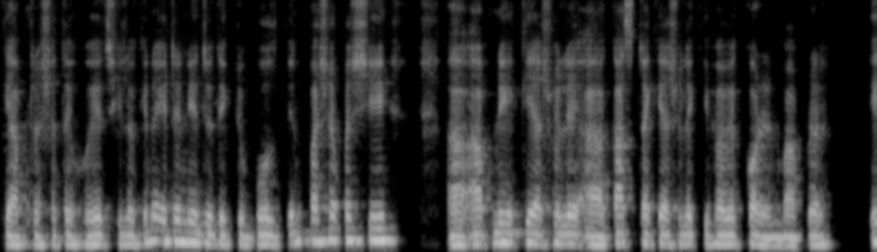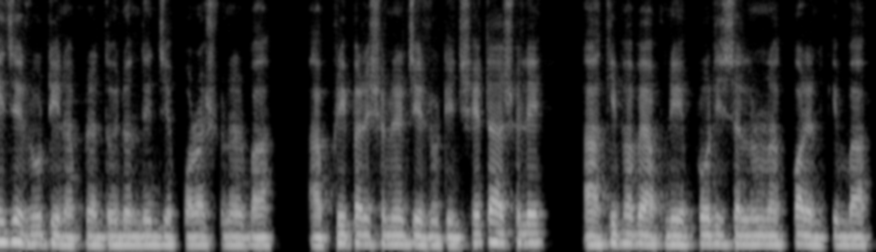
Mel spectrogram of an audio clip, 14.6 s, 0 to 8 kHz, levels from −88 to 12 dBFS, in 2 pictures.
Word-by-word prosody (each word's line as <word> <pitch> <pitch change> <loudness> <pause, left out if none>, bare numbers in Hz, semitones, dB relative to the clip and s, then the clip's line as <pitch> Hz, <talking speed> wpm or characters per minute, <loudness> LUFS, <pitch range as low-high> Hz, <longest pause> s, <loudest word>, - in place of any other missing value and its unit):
কি - - -13
আপনার 95 0 -3
সাথে 100 -1 -3
হয়েছিল 100 +1 -1
কিনা 120 +5 +1
এটা 130 0 +3
নিয়ে 120 -2 +4
যদি 105 -1 0
একটু 95 +1 -4
বলতেন? 100 +2 0
পাশাপাশি 140 +1 +1 0.6
আ - - +4 0.2
আপনি 115 +2 0 0.2
কি 120 - +1
আসলে 110 +1 0 0.2
আ - - +3 0.2
কাজটা 110 +1 -1
কি - - -1
আসলে 105 +1 -2
কিভাবে 105 -1 +1
করেন 90 -5 +1
বা - - +1
আপনার 95 +1 -1 0.4
এই 125 - +6
যে 130 - +6
রুটিন 105 -1 0
আপনার 95 +2 -2
দৈনন্দিন 95 0 +2
যে 95 - +2
পড়াশোনার 95 0 -1
বা 90 - +2 0.4
আ - - +3
প্রিপারেশন 105 -2 0
এর 100 - +1
যে 100 - +4
রুটিন, 90 -1 0
সেটা 110 +4 0
আসলে 115 0 0 0.5
আ - - +3
কিভাবে 110 -1 +1
আপনি 95 +2 -1 0.2
পরিচালনা 100 -1 +1
করেন? 100 -4 +2
কিংবা 95 -1 0
100 Hz, 180 wpm, -22 LUFS, 95-110 Hz, 0.6 s, এই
